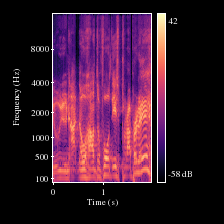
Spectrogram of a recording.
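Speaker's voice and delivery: stern, authoritative put-on Eastern European accent. Voicing a character the speaker attaches to a tone, in an authoritative put-on accent. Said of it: "your voice of authority always defaults to a British accent".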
